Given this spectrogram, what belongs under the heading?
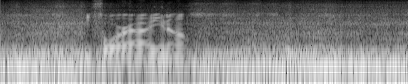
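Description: A cruiser motorcycle engine idles loud and close, then pulls away from a stop sign with a rising, wavering whine, while a voice talks over the steady rumble.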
